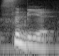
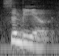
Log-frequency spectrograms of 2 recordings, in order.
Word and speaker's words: symbiote: it was the other symbian Samiha symbiote someone yelled at me for not pronouncing that right symbiote that looked like it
